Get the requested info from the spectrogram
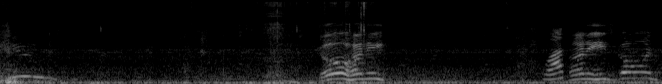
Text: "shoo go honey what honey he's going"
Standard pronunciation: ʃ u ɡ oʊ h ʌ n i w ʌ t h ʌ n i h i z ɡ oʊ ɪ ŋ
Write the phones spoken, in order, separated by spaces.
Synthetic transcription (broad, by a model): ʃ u ɡ oʊ h ʌ n i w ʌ h ʌ n i h i z ɡ oʊ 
